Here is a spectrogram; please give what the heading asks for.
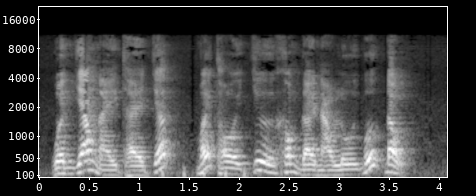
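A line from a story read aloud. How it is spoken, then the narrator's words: Furious scream. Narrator (Vietnamese): Không còn dằn được cơn giận dữ nữa, Quỳnh Dao hét lên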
